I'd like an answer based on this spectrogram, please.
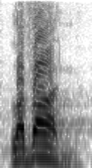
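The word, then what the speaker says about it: לבן: We got the Lamed, the Beit without the dot, sounds like V. And we've got the Nun at the end. We've got two kamatzes. How do we pronounce that? Lavan.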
